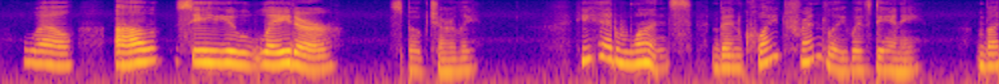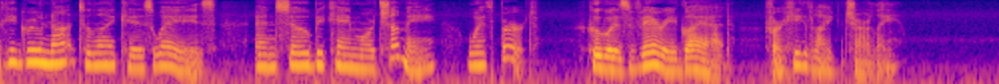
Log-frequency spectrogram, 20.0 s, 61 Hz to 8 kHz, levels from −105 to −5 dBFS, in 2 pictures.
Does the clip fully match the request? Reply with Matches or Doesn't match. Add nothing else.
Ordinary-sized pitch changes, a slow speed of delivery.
Doesn't match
